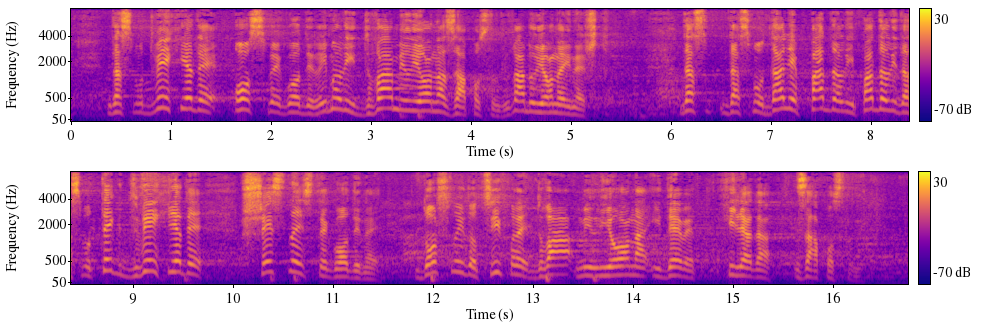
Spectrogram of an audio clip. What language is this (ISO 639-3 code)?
srp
